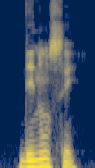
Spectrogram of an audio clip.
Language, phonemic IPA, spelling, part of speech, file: French, /de.nɔ̃.se/, dénoncer, verb, Fr-dénoncer.ogg
- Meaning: 1. to denounce 2. to announce an end 3. to give oneself up (to surrender) 4. to report someone or something to the authorities; to tell on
